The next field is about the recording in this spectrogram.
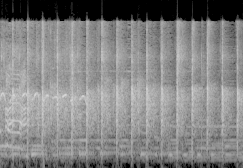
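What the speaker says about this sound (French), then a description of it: "Est-ce qu'on peut applaudir" Rhythmic clapping builds into steady applause, with a voice speaking over it at first.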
